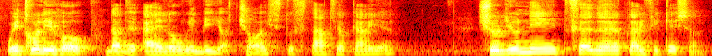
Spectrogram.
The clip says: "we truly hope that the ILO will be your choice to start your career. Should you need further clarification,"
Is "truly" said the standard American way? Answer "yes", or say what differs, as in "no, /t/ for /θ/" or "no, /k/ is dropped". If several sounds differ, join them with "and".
yes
